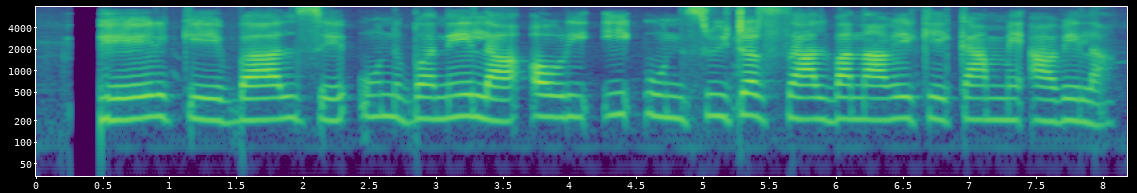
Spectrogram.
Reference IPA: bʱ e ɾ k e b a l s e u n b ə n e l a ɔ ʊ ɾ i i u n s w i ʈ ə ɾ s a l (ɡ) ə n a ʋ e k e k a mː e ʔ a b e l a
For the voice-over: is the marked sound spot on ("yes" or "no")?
no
